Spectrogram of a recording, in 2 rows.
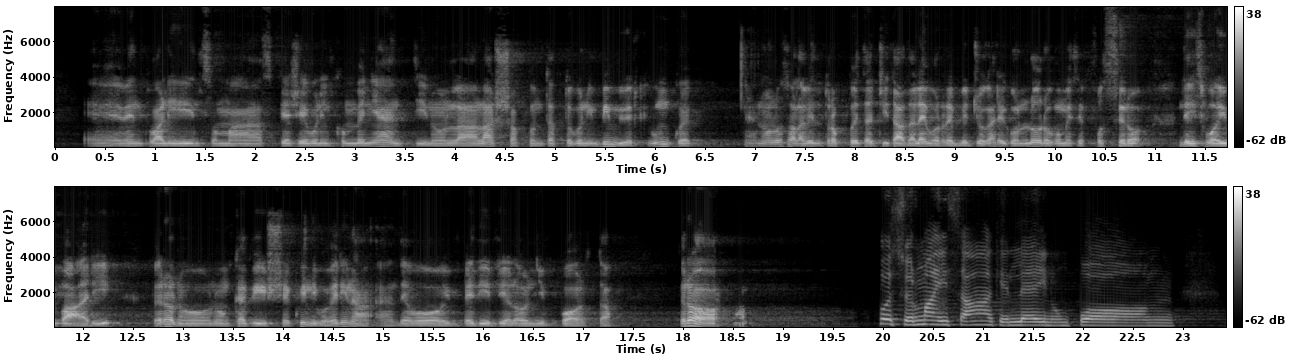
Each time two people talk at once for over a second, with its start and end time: none

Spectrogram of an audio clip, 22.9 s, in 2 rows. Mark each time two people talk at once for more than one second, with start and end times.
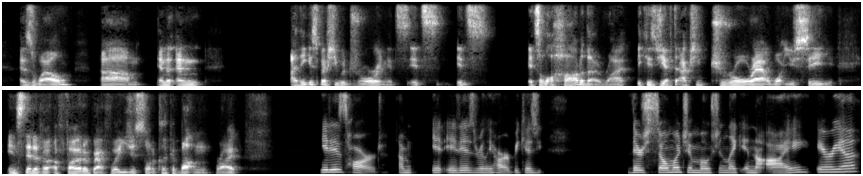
none

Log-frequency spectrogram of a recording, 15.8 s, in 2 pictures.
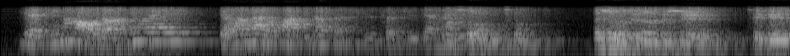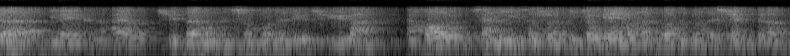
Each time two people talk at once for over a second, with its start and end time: none

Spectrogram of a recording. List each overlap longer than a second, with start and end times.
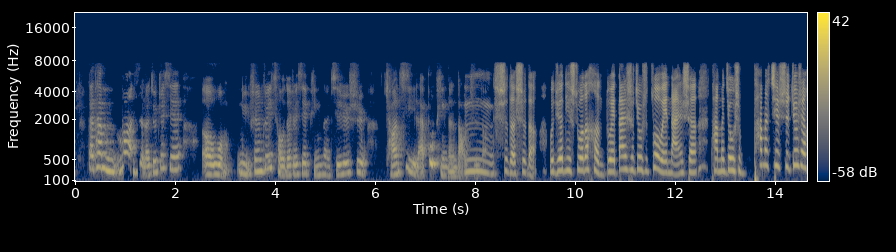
none

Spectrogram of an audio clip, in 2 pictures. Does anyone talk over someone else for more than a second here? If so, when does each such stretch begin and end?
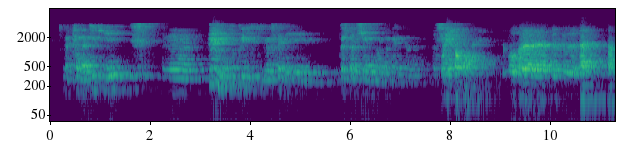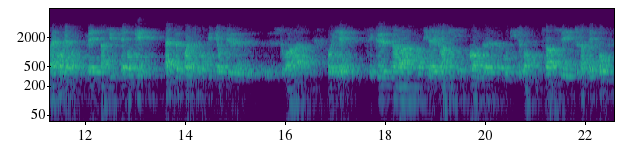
none

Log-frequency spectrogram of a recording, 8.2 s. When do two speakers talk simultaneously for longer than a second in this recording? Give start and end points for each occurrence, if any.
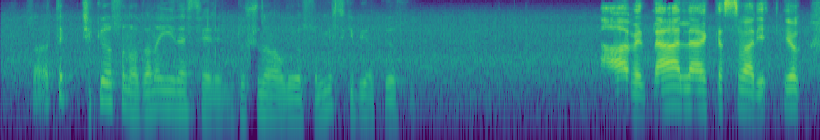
none

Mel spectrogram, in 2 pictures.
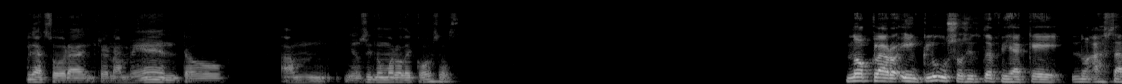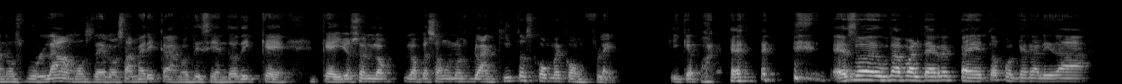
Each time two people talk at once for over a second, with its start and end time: none

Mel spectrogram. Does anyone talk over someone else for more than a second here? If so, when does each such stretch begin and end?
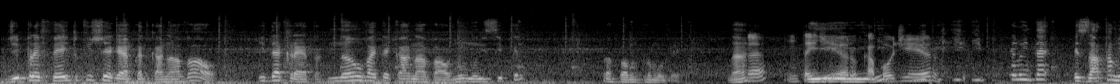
8.0-9.4

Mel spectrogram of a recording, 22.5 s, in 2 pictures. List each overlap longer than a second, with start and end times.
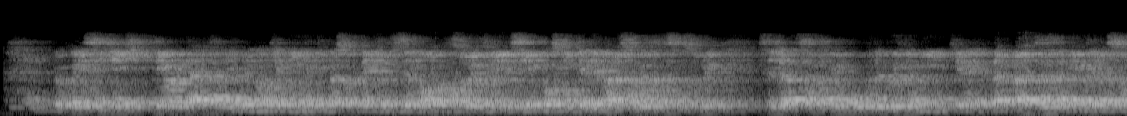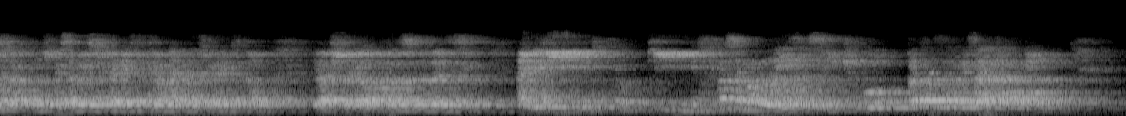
none

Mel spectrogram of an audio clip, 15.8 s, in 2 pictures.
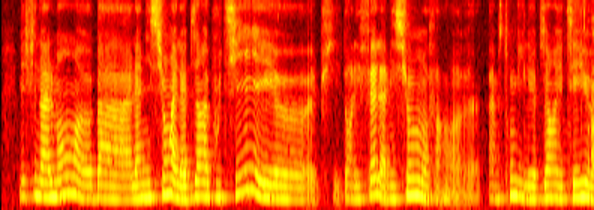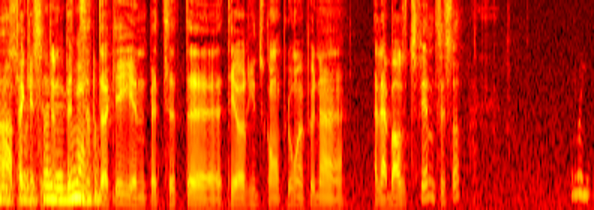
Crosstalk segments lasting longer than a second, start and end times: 7.8-9.3

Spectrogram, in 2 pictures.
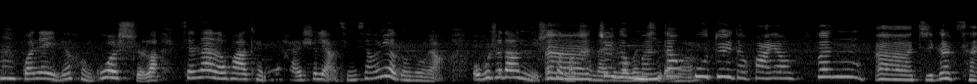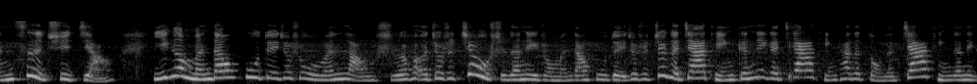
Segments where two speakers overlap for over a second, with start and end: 5.5-7.0

